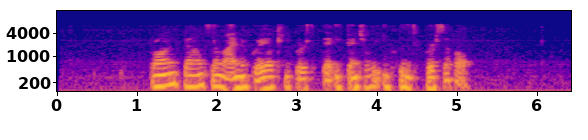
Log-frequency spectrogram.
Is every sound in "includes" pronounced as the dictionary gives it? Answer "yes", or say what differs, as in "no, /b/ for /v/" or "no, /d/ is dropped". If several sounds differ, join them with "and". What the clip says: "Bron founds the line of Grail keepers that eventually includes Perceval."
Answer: no, /z/ is dropped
